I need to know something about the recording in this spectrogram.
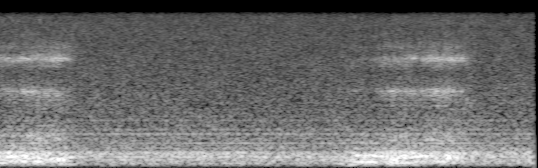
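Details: Loud, rasping snores about two and a half seconds apart over steady room hiss; heavy snoring during sleep.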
